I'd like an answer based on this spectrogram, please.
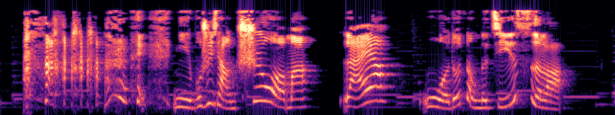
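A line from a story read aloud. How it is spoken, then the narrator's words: Crisp laughter from above. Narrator (Chinese): 屋顶上传来小山羊清脆的笑声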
